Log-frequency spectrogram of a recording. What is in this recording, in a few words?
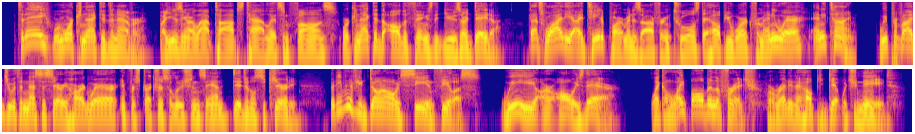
conversational friendly voice over; more connected than ever to data and it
